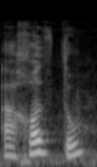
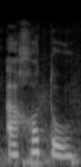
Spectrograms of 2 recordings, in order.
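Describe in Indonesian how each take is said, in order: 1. Bunyi 'dh' muncul sebelum 't'. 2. Bunyi 'dh' dihilangkan sebelum 't'. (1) "alif, hamzah, kha, zal dan ta" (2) "huruf zal dihilangkan"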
